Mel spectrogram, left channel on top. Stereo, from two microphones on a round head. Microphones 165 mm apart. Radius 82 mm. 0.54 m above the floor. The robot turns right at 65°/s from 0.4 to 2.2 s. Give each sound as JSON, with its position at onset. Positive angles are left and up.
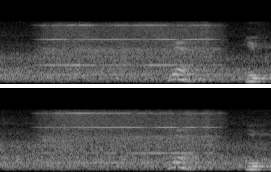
{"t": 1.7, "sound": "a man speaking", "side_deg": 25, "distance_m": 2.5}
